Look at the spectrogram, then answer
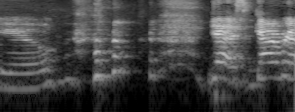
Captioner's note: chuckling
